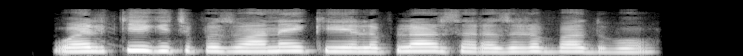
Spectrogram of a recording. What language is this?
Pashto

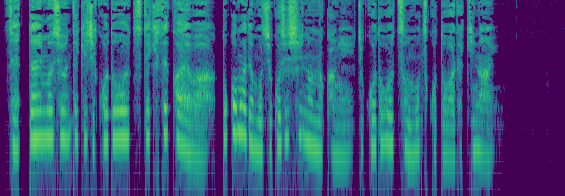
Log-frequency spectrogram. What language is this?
Japanese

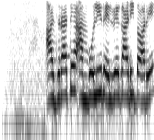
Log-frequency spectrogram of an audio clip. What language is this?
Marathi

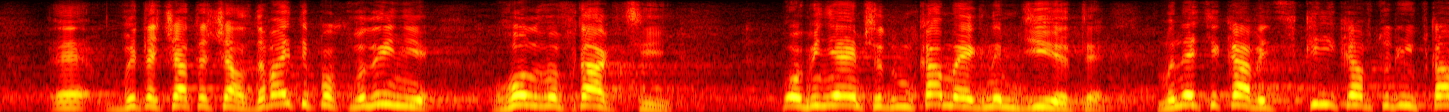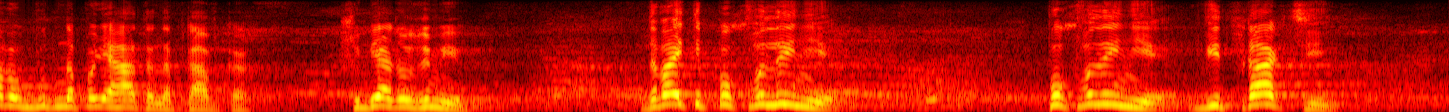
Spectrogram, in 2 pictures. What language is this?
Ukrainian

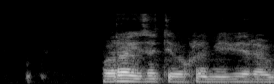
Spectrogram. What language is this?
Pashto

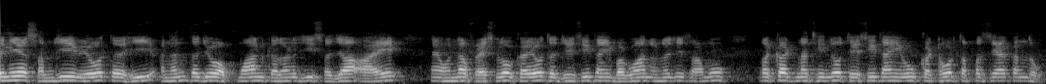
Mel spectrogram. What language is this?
Sindhi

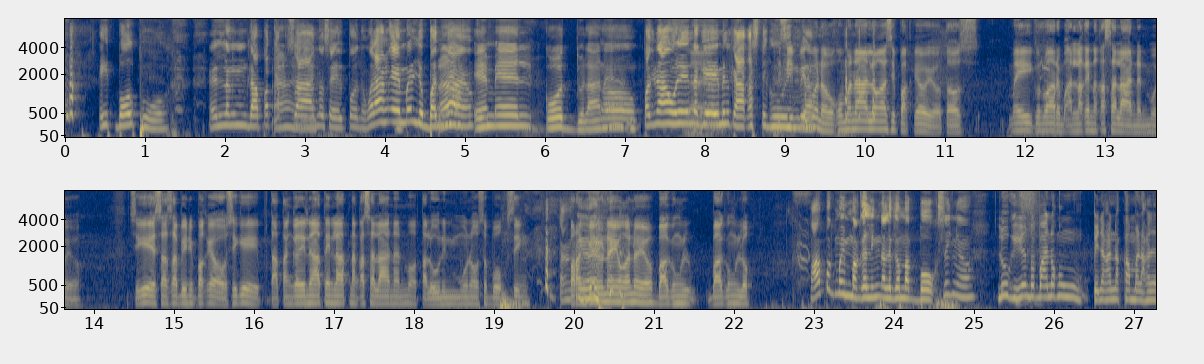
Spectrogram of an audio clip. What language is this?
Filipino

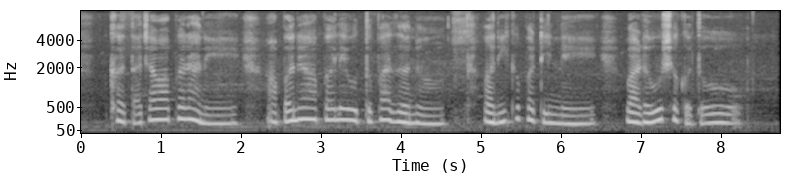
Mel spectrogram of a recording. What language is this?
Marathi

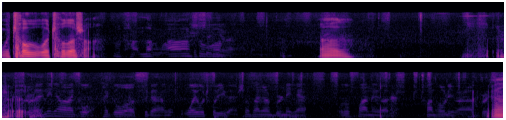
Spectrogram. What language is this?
Chinese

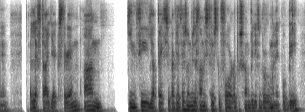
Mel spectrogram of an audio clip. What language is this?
Greek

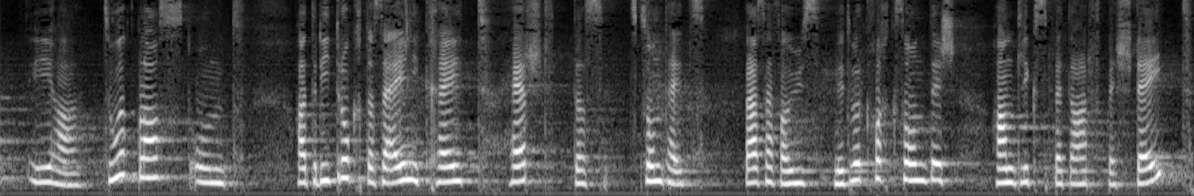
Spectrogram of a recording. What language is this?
Swiss German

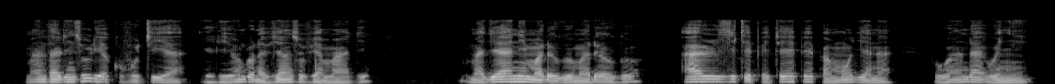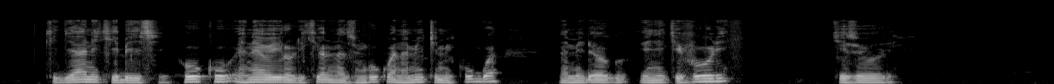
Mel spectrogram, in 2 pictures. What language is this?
Swahili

